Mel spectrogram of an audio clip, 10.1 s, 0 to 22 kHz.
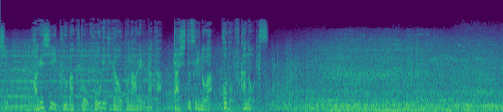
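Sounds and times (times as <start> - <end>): truck engines running: 0.0 - 10.0.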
